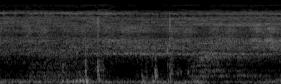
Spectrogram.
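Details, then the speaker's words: BMW F10 N55 leak-down test, cylinder five: steady high airy hiss with handling clicks as air escapes at the spark plug adapter threads, limited by rubber hose twisting; anti-seize planned to tighten; adapter air leak. "i'm going to try to lubricate the threads on the this connection here because when you're tightening this down you can literally only get it as tight as this rubber hose will twist"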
